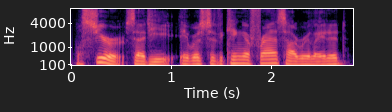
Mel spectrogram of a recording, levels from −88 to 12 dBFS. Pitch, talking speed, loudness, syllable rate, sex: 130 Hz, 255 wpm, -16 LUFS, 6.3 syllables/s, male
